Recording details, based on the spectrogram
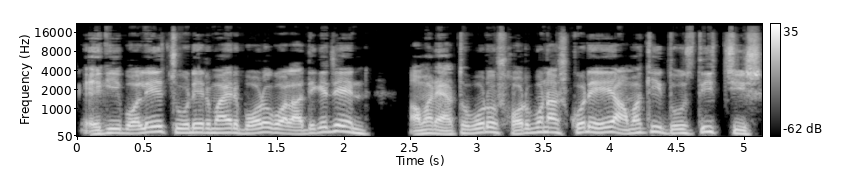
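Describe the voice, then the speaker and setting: A man's voice: on the high side, fairly quick, dry recording, close to an everyday voice. A man voicing an indignant cartoon village man. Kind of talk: Bengali cartoon voice acting.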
